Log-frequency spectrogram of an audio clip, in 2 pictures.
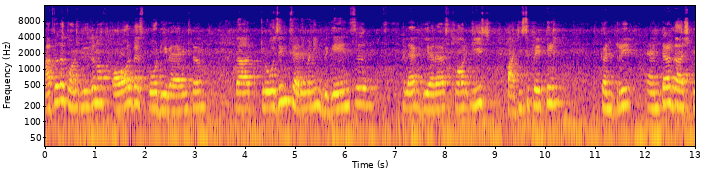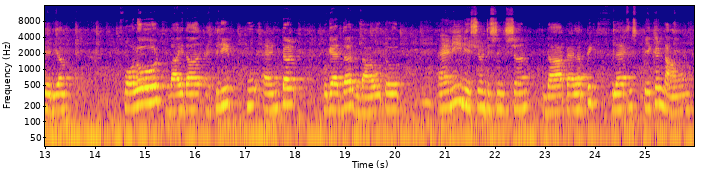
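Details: Male reading a passage aloud as daily stammering practice, with a word repetition: stuttering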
